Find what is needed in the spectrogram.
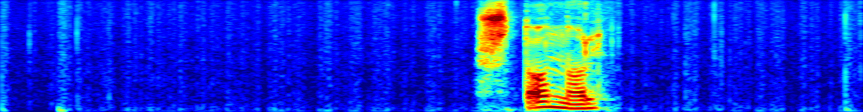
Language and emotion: Russian, neutral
